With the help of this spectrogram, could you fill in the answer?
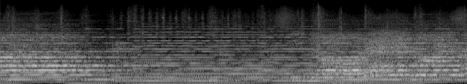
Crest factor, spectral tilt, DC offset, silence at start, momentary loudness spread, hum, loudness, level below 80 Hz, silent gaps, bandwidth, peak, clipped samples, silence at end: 16 dB; -4 dB/octave; under 0.1%; 0 s; 9 LU; none; -24 LUFS; -46 dBFS; none; 18.5 kHz; -8 dBFS; under 0.1%; 0 s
